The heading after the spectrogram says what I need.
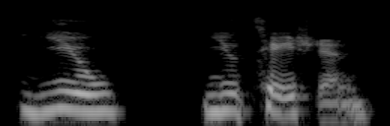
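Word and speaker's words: Eustachian: so it's mutation though so EU is like it's like Europe right so you mutation tube perfect all right so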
